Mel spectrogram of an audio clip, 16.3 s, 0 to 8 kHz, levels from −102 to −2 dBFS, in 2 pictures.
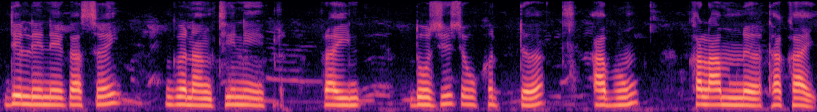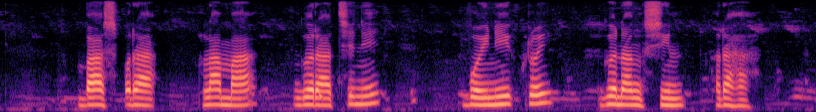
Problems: constant background noise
